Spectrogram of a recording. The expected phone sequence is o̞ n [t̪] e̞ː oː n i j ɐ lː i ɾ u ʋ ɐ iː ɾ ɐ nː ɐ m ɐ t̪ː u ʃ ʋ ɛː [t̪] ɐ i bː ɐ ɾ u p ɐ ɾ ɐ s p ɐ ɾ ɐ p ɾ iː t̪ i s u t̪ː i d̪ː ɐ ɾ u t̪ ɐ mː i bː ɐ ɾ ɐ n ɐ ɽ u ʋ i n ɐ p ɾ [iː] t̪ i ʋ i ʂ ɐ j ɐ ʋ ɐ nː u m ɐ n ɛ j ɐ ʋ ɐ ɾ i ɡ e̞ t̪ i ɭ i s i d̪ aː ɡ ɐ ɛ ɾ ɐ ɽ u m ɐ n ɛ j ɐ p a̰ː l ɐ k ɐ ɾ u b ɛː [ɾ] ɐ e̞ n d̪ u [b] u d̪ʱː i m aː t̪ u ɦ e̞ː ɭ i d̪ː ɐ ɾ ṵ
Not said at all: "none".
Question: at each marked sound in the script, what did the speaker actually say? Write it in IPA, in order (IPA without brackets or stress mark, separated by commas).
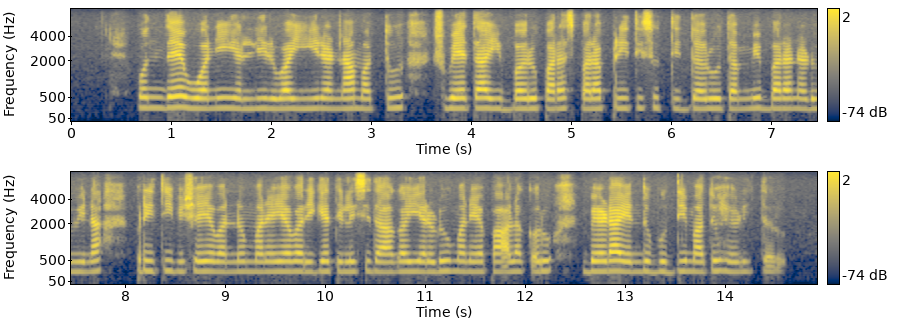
d̪, t̪, iː, ɽ, b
